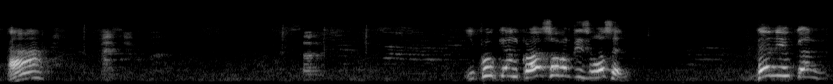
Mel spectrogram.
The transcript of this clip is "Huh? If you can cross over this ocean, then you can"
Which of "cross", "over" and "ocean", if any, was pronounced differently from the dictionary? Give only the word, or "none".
ocean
